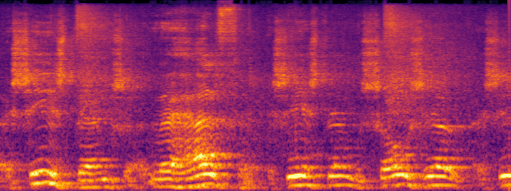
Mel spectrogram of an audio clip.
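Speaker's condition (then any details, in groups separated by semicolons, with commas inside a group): Motor neuron disease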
